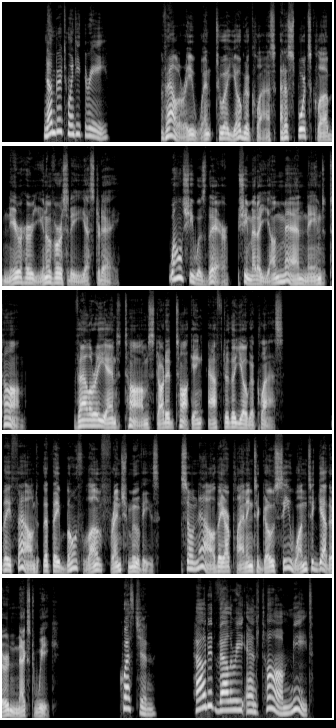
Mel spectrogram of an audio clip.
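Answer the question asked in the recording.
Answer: At a yoga class at a sports club.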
